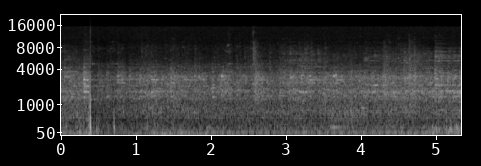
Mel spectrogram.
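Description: Pakistan Railways passenger coaches rolling slowly along the platform with a steady rumble of wheels on rail. Two sharp knocks come about a third of a second apart near the start.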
